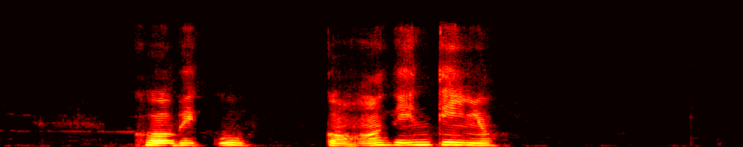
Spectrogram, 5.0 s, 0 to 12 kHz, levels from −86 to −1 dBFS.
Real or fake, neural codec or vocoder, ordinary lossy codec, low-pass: fake; vocoder, 22.05 kHz, 80 mel bands, Vocos; Opus, 32 kbps; 9.9 kHz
